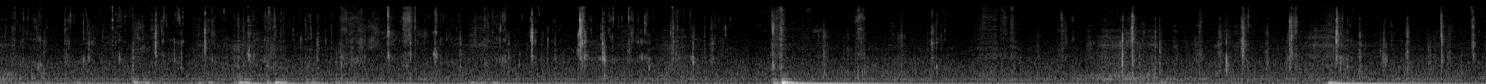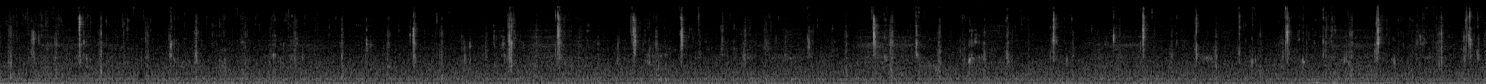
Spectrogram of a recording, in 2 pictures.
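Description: A person chewing food close to a microphone, with many small wet mouth clicks throughout. Two louder thumps come about eight and thirteen seconds in.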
